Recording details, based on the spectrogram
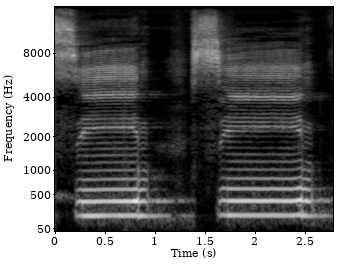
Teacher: اس میں باریک سیٹی نکالیں گے، اس میں زبان کی نوک ثنایا علیہ ثنایا سفلی دونوں کے کنارے پہ لگے گی، اس کو کہیں گے سین سین۔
